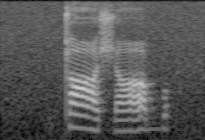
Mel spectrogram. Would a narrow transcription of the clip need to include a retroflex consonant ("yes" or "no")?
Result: yes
